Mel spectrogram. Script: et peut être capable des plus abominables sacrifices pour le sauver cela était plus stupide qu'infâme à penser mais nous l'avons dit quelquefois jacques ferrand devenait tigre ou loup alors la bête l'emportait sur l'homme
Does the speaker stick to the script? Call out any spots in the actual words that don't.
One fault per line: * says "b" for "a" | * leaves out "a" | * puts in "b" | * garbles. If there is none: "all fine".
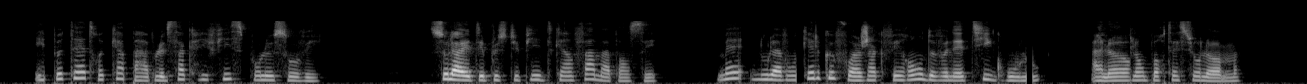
* leaves out "des plus abominables"
* leaves out "dit"
* leaves out "la bête"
